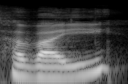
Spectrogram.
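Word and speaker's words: Hawaiʻi: normally pronounce it as havi with like a V instead of a W?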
